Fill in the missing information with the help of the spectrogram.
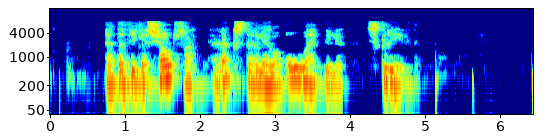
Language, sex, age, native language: Icelandic, male, 11, Icelandic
